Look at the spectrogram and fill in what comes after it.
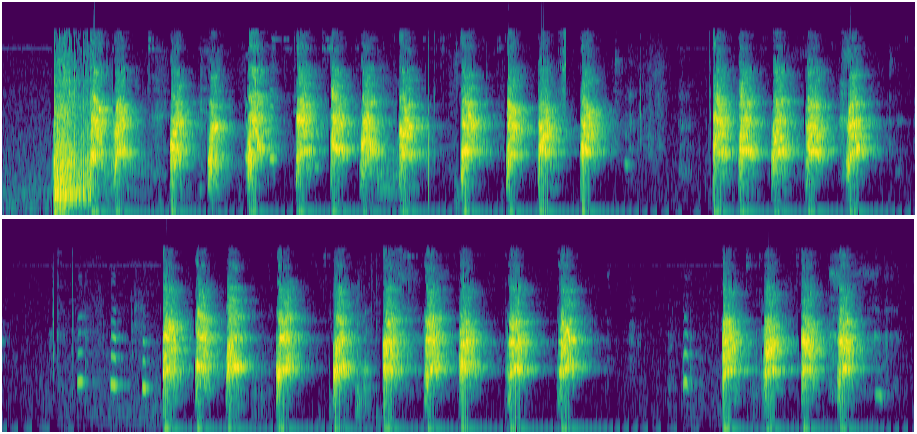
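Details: Puppy playing with a door stopper, yapping in quick runs of sharp, high barks, several per second, broken by short pauses before starting again; nothing else clearly heard.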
